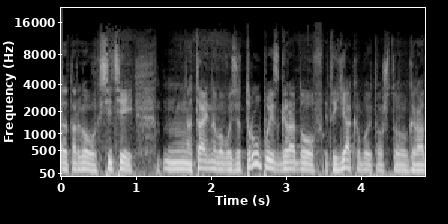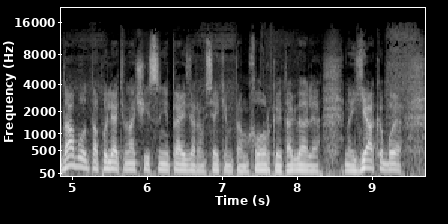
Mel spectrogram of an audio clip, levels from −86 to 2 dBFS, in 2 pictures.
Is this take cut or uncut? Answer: cut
